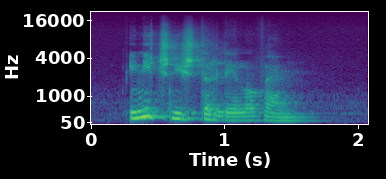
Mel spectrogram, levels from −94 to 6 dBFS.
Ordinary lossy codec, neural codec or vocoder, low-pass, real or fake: none; autoencoder, 48 kHz, 128 numbers a frame, DAC-VAE, trained on Japanese speech; 19.8 kHz; fake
